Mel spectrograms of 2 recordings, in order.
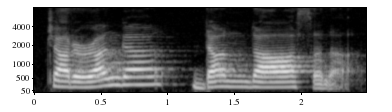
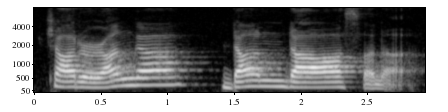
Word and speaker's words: chaturanga dandasana: the whole body let's start off with a pronunciation repeat after me chaturanga dandasana chaturanga dandasana chaturanga dandasana chaturanga four-pointed dandasana staff pose in asanga yoga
